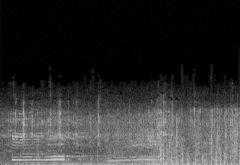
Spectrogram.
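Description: Mack Rides hyper coaster train running at speed on its steel track: a steady rumble with wind buffeting the chest-mounted camera. Riders give two short cries over it, one held just after the start and a second rising in pitch about a second and a half in.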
